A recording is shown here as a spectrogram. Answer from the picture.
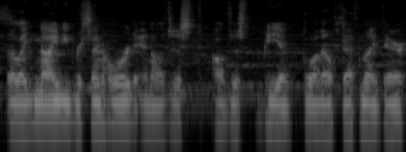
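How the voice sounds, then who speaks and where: With music in the background, a man with a fairly low pitch talks at a fairly quick pace in a monotone, flat intonation. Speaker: gaming YouTuber. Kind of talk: casual vlog monologue. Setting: home recording, music in background. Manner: hesitant, many fillers.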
